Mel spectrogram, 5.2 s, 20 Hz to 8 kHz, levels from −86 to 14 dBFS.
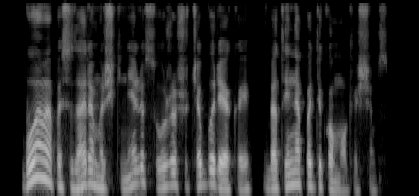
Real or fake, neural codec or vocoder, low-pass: real; none; 7.2 kHz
